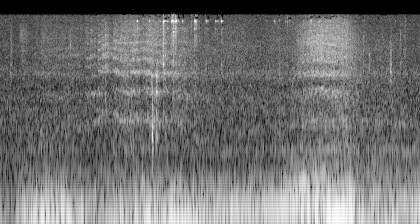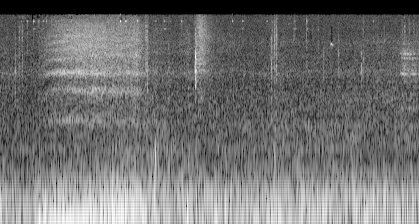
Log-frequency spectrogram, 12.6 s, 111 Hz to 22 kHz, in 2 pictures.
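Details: 2001 Honda Civic ES manual, ~128,000 km, new timing belt, tensioner bearing, water pump and belts; droning rumble with faint irregular ticking only at 2000 rpm or lower, gone at high speed; cause unknown.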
